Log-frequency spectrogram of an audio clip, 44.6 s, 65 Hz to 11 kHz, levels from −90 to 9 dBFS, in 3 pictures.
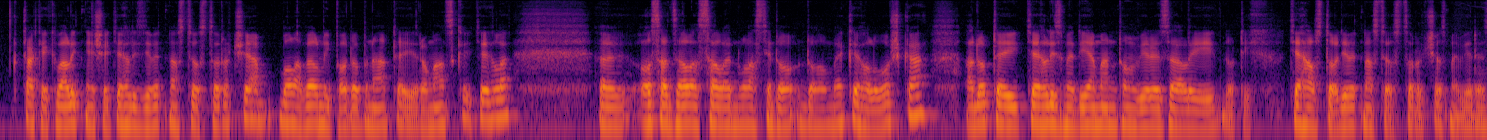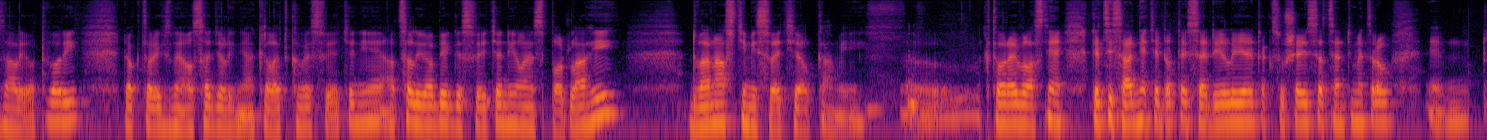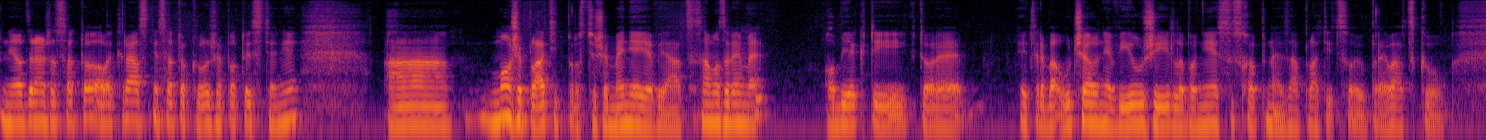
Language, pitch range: Slovak, 110-125 Hz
